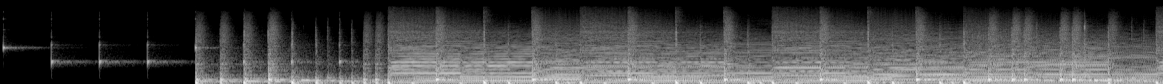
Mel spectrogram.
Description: Heavy metal FAST 125

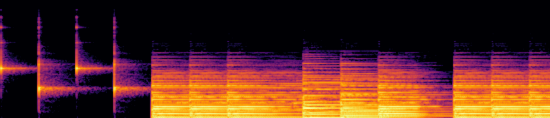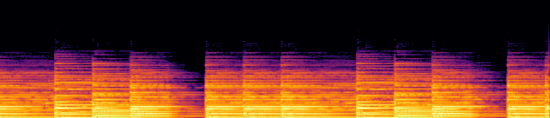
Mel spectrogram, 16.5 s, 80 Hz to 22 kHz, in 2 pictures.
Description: Ecossaise MEDIUM 106

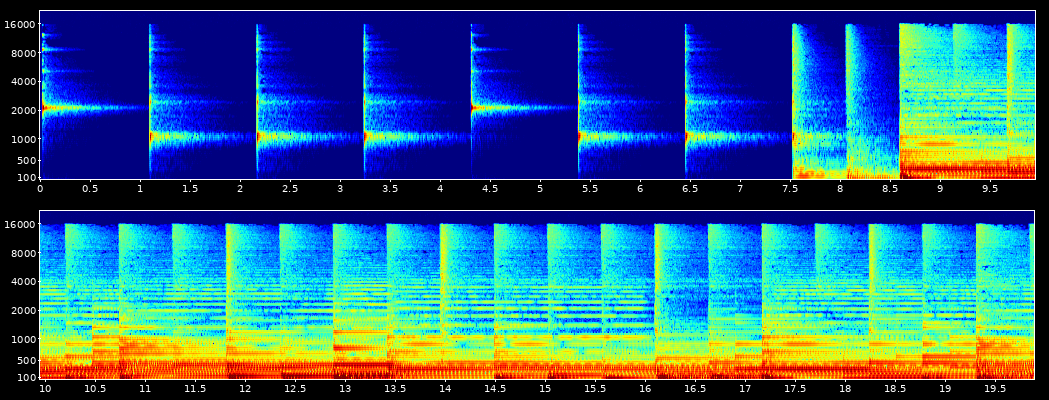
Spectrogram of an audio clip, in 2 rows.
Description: Pop ballad SLOW 56

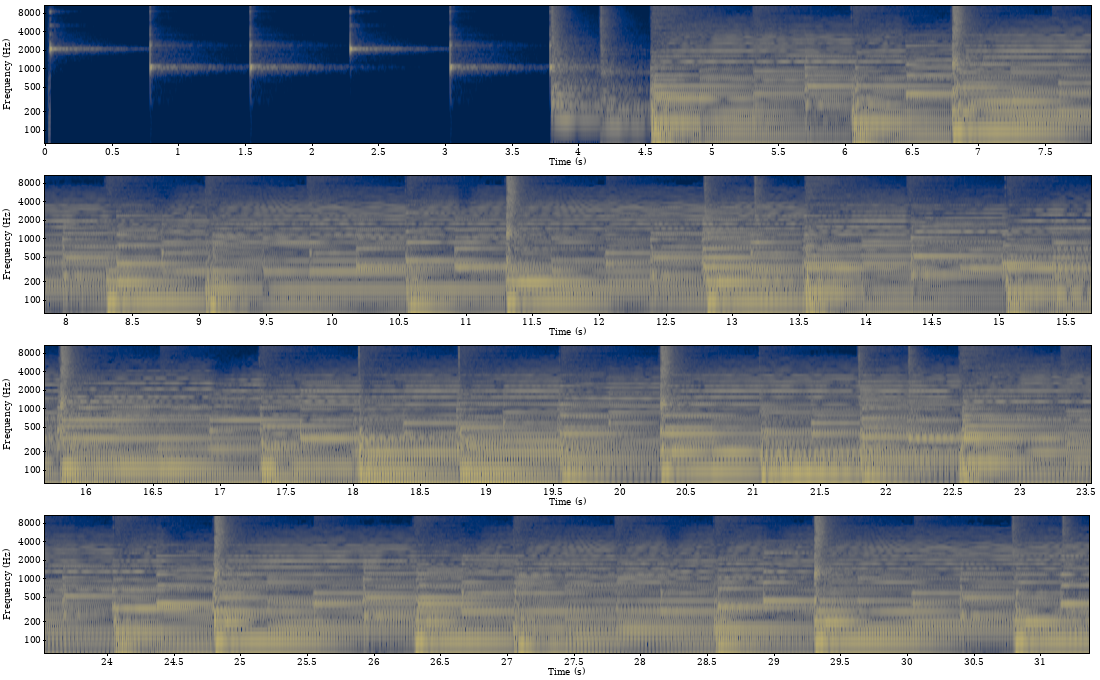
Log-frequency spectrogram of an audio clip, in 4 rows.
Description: Soft rock MEDIUM 80

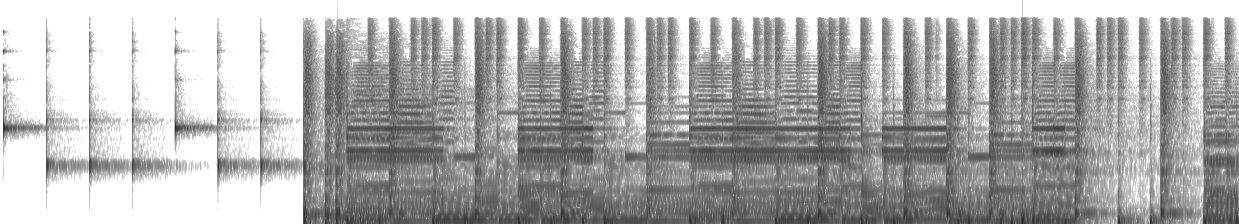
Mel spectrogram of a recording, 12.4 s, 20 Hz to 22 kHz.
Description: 8 bar blues FAST 140

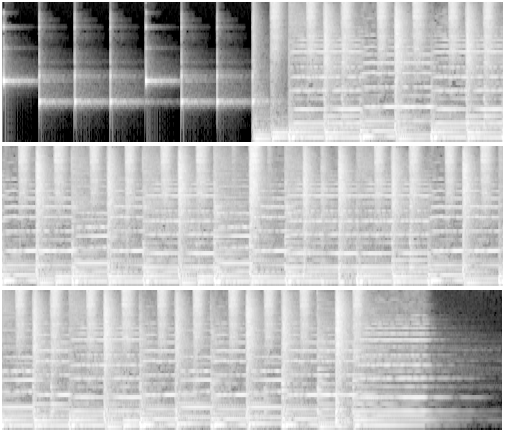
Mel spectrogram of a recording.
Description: Square dance FORT

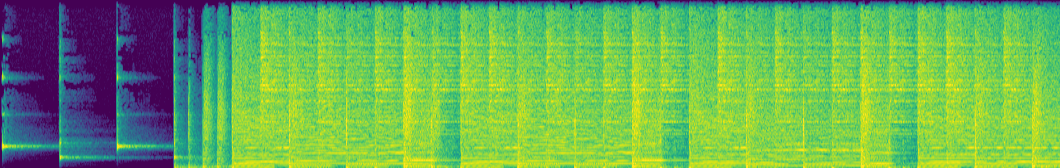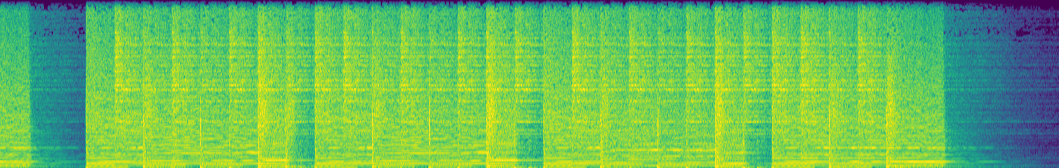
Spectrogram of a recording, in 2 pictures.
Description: Mountain rock FORT

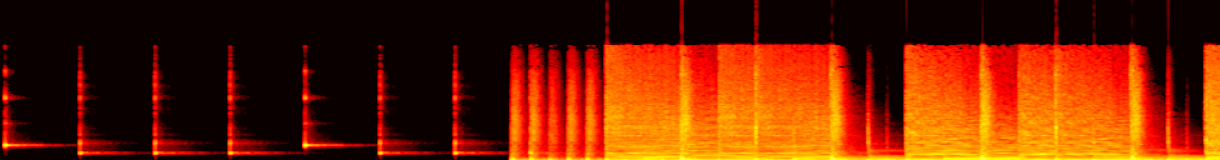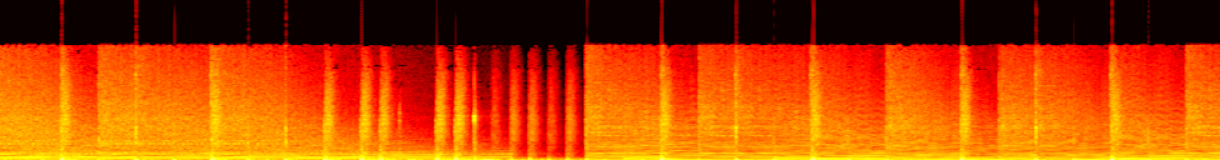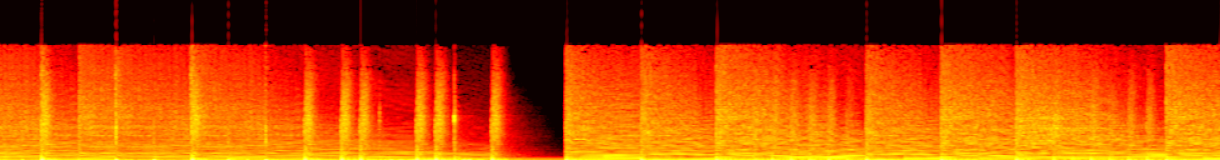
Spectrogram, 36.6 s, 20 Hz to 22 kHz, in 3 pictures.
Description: Pirate rock SLOW 80

